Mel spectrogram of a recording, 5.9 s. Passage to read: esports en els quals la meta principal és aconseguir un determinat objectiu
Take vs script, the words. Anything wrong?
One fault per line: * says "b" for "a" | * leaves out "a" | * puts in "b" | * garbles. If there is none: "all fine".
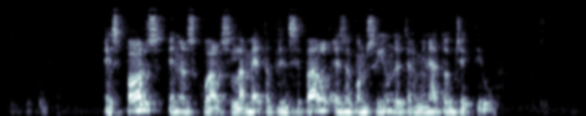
all fine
